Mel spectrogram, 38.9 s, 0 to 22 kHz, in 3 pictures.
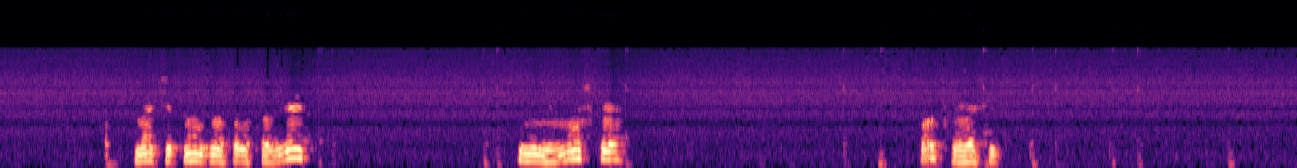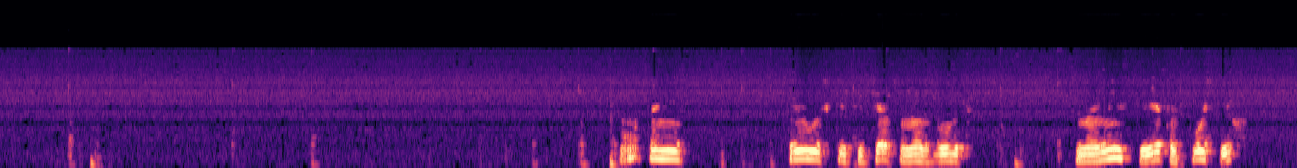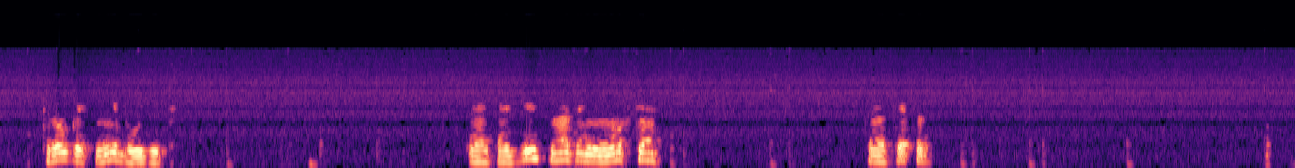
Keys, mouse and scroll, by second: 3.1-5.1 drag, 6.3-8.4 drag, 8.8 click, 10.3 click, 11.2 click, 12.3-13.7 drag, 13.9-15.3 middle drag, 16.0-18.8 drag, 19.0 middle click, 20.2 click, 20.5 click, 21.8-22.9 drag, 23.2 middle click, 23.9 click, 24.8-26.2 drag, 26.5 click, 27.7 click, 28.2 click, 29.2 middle click, 31.7-32.8 drag, 33.7 click, 35.5 click, 37.2-38.5 drag.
